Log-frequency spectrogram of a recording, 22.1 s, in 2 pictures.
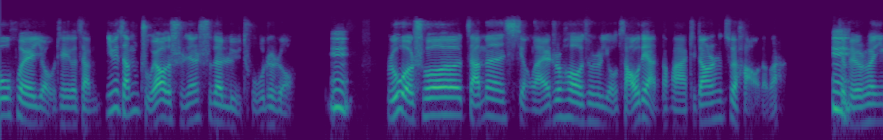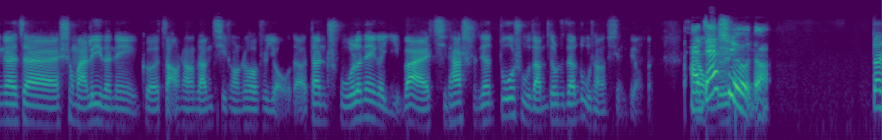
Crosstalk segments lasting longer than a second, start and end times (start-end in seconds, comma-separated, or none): none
